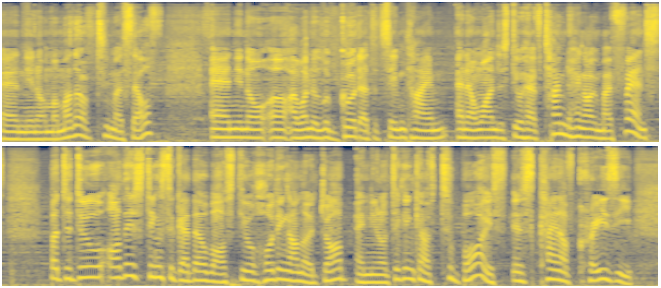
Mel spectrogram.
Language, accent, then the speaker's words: English; Singapore; now in Beijing, China; from Singapore.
